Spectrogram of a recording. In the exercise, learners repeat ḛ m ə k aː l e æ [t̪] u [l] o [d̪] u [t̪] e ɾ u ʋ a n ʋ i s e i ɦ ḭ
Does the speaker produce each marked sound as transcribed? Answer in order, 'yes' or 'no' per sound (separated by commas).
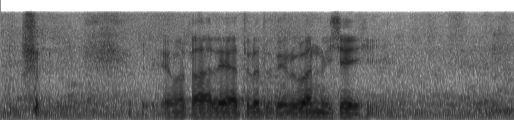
yes, yes, no, yes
